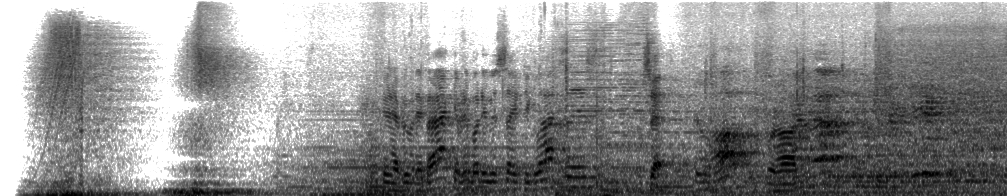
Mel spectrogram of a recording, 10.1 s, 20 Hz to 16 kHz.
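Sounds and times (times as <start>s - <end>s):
whoosh sound effects: 0.2s - 2.8s
low music: 2.6s - 10.0s.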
